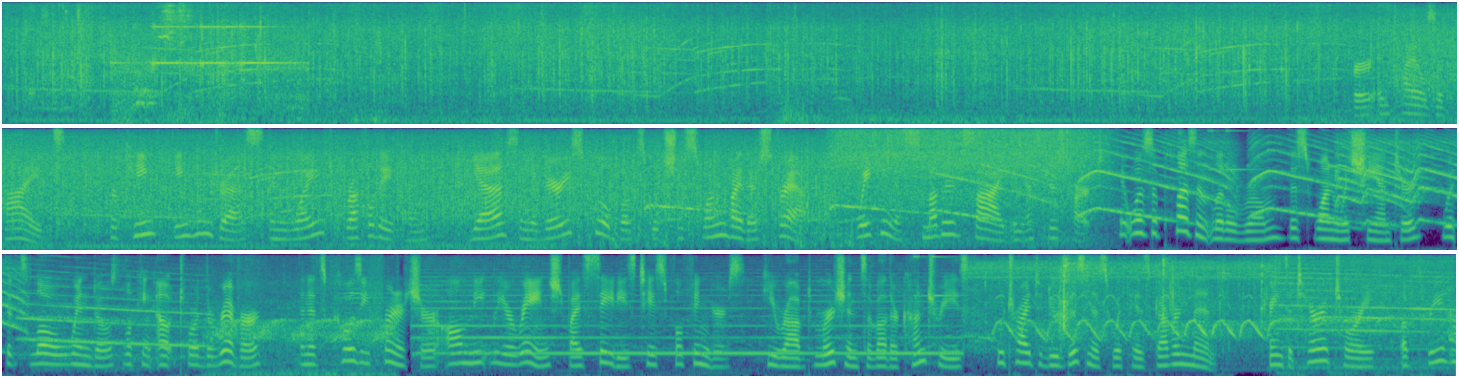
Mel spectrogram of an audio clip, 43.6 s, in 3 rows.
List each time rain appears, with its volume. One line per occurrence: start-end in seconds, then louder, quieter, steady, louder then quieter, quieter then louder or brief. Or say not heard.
0.0-25.8 steady.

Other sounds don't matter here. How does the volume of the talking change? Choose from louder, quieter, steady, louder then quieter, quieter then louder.
steady.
